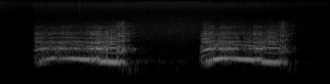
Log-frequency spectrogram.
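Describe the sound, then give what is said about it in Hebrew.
A lion roars twice in a row: two loud, drawn-out growling roars, each lasting about a second, separated by a brief pause, with no talking. “יצא האריה.”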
